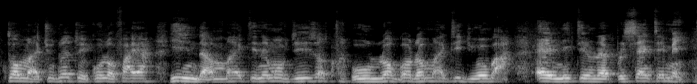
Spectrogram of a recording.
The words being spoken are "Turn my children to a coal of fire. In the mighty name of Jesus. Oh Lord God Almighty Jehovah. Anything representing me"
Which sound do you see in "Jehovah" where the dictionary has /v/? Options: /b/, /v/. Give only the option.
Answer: /b/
